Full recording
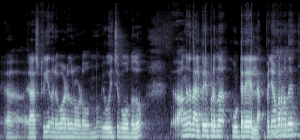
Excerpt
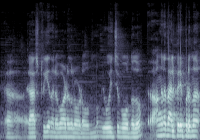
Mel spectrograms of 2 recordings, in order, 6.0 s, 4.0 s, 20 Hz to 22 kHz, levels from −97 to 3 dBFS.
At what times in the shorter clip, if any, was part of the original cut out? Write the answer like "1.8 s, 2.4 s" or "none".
2.9 s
